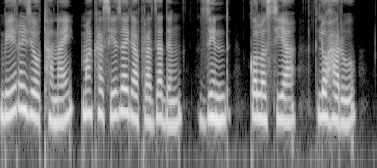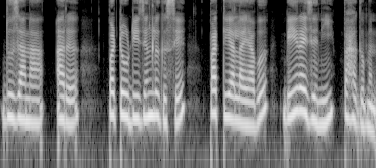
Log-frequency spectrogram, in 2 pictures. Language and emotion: Bodo, neutral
